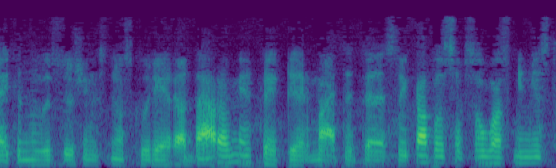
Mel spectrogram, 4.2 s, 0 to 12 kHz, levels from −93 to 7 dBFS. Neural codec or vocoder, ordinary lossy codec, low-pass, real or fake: codec, 44.1 kHz, 2.6 kbps, DAC; MP3, 32 kbps; 10.8 kHz; fake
